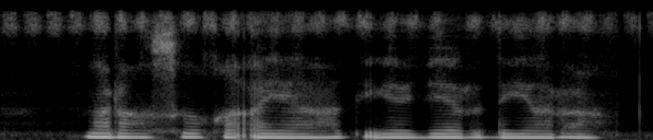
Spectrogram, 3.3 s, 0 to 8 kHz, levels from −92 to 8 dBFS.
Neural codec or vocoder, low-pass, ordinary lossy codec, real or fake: autoencoder, 48 kHz, 32 numbers a frame, DAC-VAE, trained on Japanese speech; 7.2 kHz; none; fake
